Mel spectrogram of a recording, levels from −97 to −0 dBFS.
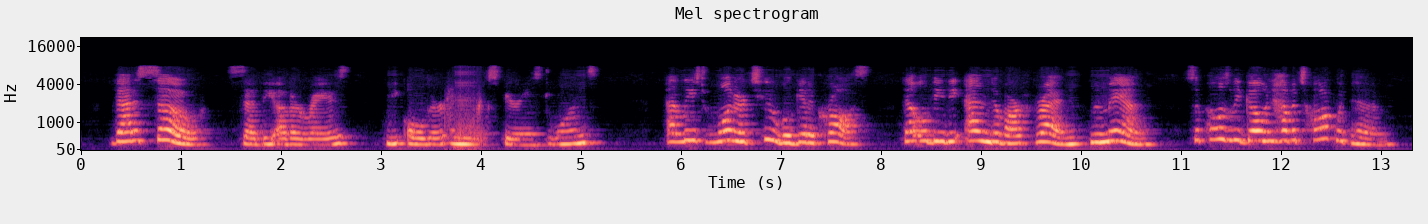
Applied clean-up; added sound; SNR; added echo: neural separator model SepFormer DNS4.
